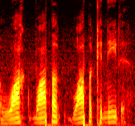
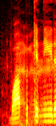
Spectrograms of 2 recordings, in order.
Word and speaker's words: Wapakoneta: Yeah, Wapakoneta. Never heard of it. Wapakoneta, Ohio. Nope. I think that's how you pronounce it. Wapakoneta.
